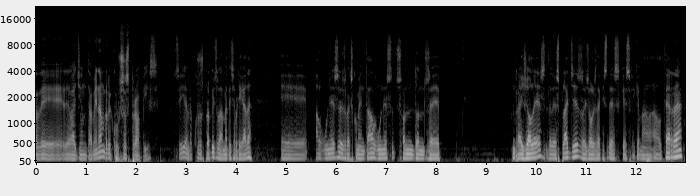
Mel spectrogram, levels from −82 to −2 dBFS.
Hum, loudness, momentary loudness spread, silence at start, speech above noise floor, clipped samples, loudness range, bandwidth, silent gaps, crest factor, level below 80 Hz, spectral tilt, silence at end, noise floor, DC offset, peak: none; -36 LUFS; 9 LU; 0 s; 31 dB; under 0.1%; 4 LU; 11.5 kHz; none; 18 dB; -54 dBFS; -6.5 dB/octave; 0 s; -66 dBFS; under 0.1%; -16 dBFS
